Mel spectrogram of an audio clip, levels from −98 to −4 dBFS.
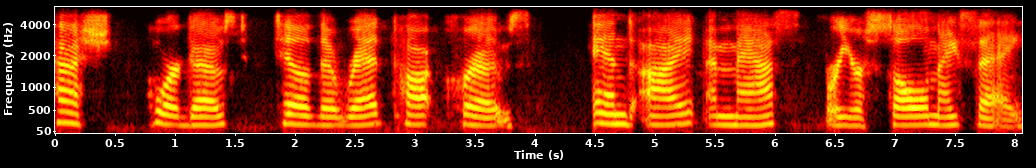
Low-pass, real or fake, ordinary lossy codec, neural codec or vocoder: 5.4 kHz; fake; Opus, 32 kbps; codec, 16 kHz, 4 kbps, X-Codec, HuBERT features, trained on general audio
